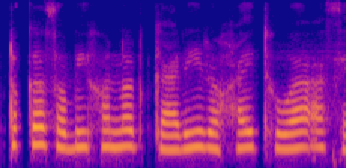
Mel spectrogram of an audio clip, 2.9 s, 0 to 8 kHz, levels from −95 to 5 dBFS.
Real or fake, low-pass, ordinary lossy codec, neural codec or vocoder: real; none; none; none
